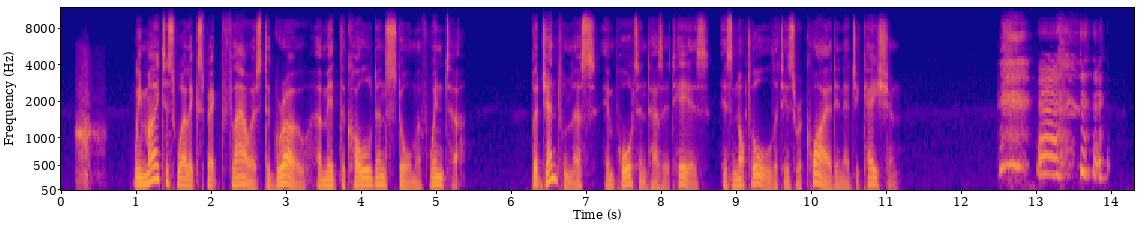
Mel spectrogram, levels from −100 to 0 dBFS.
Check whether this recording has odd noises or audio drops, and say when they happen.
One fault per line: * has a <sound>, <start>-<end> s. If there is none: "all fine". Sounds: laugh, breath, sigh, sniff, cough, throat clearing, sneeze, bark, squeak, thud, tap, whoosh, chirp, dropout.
* has a whoosh, 0.2-0.6 s
* has a laugh, 12.5-14.0 s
